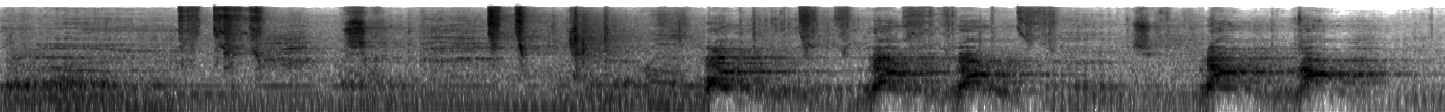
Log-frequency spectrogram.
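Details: Guard dog, a brindle pit bull at home, gives a muffled noisy stretch, then about five sharp barks in the second half, some in quick pairs.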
